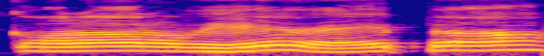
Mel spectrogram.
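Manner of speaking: very loud, high pitch, menacing yet friendly. Retelling how people confront a filmer: imitating a threatening Canadian. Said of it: "he's ready to punch you right in the lips".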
